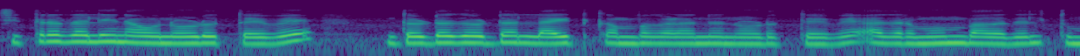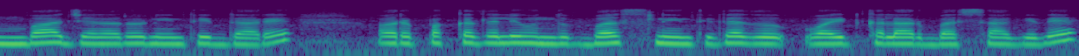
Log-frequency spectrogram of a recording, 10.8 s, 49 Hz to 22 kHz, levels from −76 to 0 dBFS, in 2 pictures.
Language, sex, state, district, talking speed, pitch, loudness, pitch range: Kannada, female, Karnataka, Mysore, 130 wpm, 200 Hz, -25 LUFS, 195-215 Hz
